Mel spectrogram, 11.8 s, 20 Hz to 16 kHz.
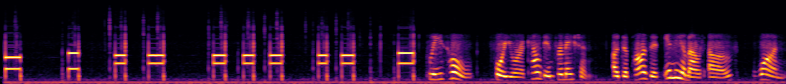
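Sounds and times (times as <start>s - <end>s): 
telephone keypad dual-tone dialing beeps: 0.0s - 0.4s, 1.0s - 2.5s, 3.1s - 6.3s
steady low electrical hum: 0.0s - 11.7s
speech: 6.4s - 11.7s.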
